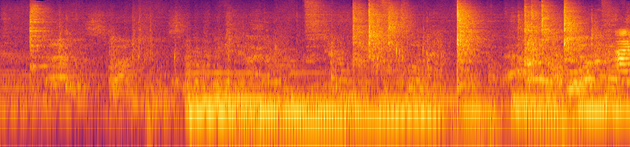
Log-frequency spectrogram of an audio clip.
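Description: A band instrument holding low, steady notes that start loudly about a second in and change pitch a few times, over talk in the room and a few clicks.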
